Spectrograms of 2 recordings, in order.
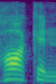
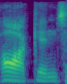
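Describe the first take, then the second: First: The name ends in a 'ken' sound. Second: The name ends in a 'kins' sound. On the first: The speaker calls it right. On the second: The speaker calls it wrong.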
